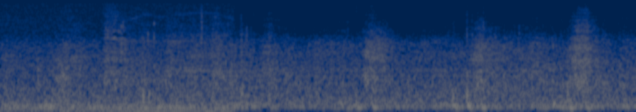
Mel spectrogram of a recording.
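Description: Hooves of a horse in Olympic team show jumping thud faintly and rhythmically on an arena surface, a soft clip-clop beneath steady distant crowd ambience.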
